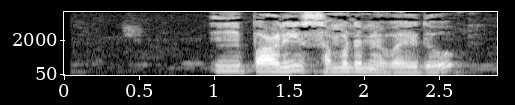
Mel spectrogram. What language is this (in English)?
Sindhi Bhil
